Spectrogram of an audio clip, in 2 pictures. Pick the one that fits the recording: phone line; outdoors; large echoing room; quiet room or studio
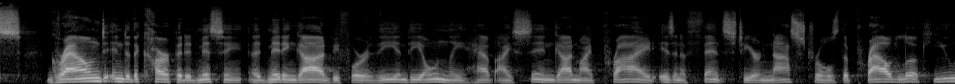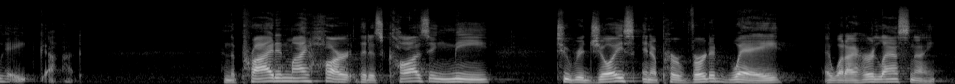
large echoing room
